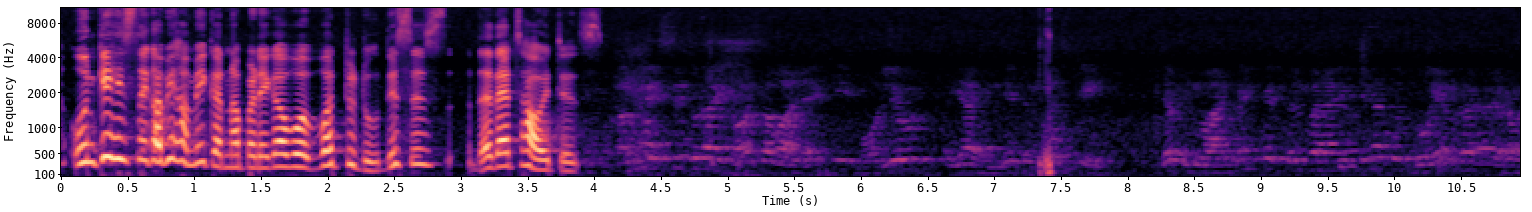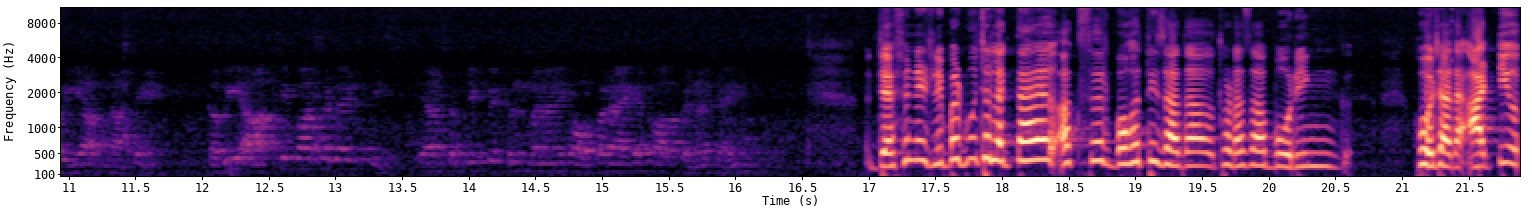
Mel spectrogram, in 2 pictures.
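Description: A young woman speaks calmly into a microphone, heard through loudspeakers.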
